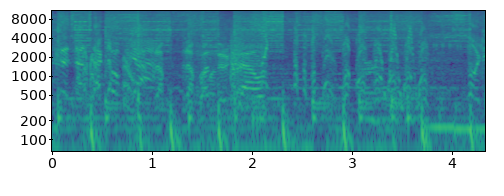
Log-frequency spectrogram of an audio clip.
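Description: Hip hop beat with turntable scratching: short scratched sounds sweep up and down in pitch over regular drum hits and a steady bass line.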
